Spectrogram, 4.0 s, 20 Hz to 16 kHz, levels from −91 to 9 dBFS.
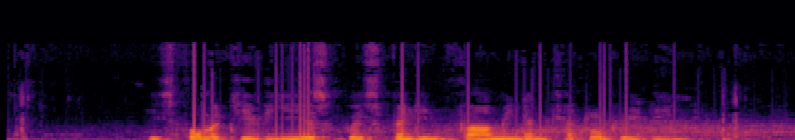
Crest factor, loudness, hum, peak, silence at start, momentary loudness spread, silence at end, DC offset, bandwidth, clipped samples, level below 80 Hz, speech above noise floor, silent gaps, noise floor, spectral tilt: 18 dB; -24 LUFS; none; -8 dBFS; 0.05 s; 13 LU; 0.05 s; under 0.1%; 11.5 kHz; under 0.1%; -46 dBFS; 30 dB; none; -53 dBFS; -7.5 dB/octave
